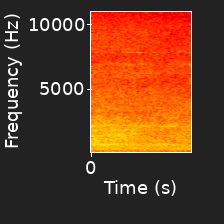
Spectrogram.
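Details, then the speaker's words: 1973 Chevrolet Impala with Gen V L86 swap, engine not yet hot (gauge about 120–130); fan controller wired to AC, so switching AC on runs both radiator electric fans with an even steady rush, no ticking or wobble; fans set at 160/180; normal fan operation. "So now once I turn the AC on, you can hear we got action out here on the fans, man."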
